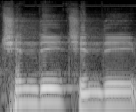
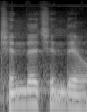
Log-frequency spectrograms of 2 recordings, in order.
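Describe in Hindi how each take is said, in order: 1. हर शब्द 'ee' स्वर से खत्म होता है। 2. हर शब्द 'ay' स्वर से खत्म होता है। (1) "एक्चुअल में छिंदी और भिंदी शब्द है।" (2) "संस्कृत की टांग तोड़ने से छिंदे छिंदे हो गया"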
